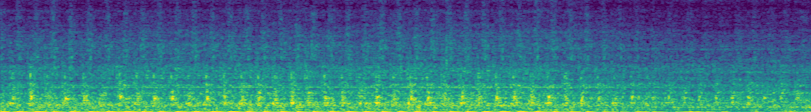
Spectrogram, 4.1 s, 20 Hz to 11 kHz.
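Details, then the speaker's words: Honda CBF125 (59 plate) after stator replacement fixed no-charging (about 14.3–14.7 V) and lost lights: small single idling with quick, fairly even beat about four pulses a second, steady; normal idle. "that is perfect so we now know that when I start this bike up it's going to recharge up"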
